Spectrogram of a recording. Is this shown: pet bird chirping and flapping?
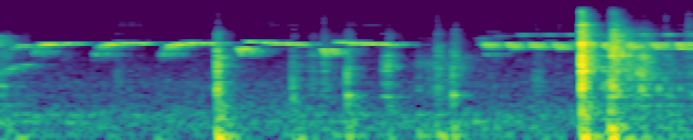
yes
